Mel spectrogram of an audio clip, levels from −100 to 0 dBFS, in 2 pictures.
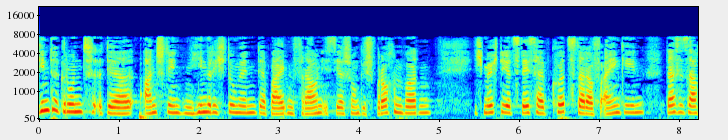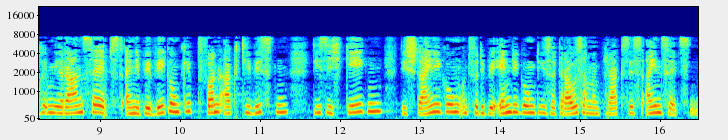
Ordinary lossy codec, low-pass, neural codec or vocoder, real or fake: none; 7.2 kHz; none; real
